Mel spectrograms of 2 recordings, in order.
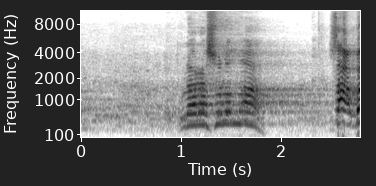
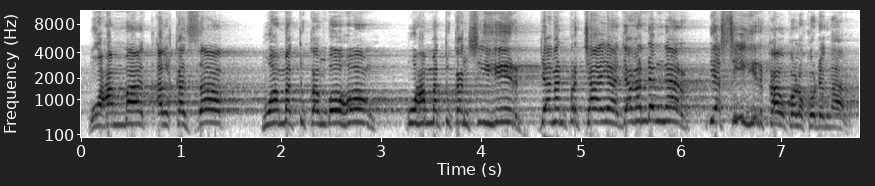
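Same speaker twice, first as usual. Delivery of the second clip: high, slow jeering yell; shouting insults; 7 semitones higher than usual. Acted. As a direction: shout it across the market. Blind man shouting insults.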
